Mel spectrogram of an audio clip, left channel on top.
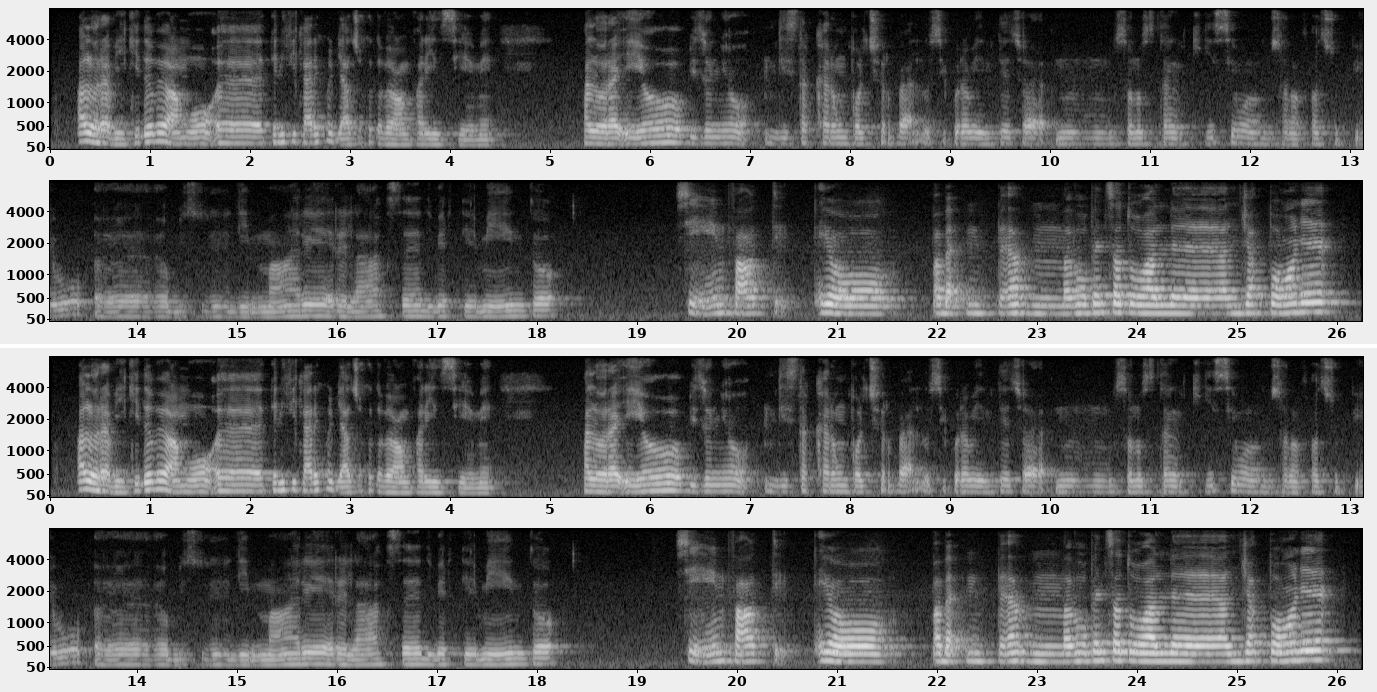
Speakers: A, on the right; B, on the right.
A: Allora, Vicky, dovevamo eh, pianificare quel viaggio che dovevamo fare insieme. Allora, io ho bisogno di staccare un po' il cervello, sicuramente, cioè, mh, sono stanchissimo, non ce la faccio più, eh, ho bisogno di mare, relax, divertimento.
B: Sì, infatti, io vabbè, mm, pe- mm, avevo pensato al, al Giappone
